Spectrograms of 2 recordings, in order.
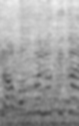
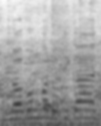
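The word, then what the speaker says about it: লবঙ্গ লতিকা: Jalebi, this is लवंग लतिका and this is गजा। लोबोंगो लोतिका। जो लोग हमारे चैनल में नए हैं, please try to pronounce लोबोंगो लोतिका।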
